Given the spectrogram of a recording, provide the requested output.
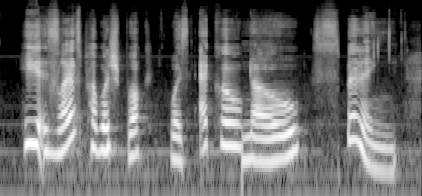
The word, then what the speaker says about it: EcoSpinning: was a mistake because it's easy to stumble on that N-O. Best pronounced as EcoSpinning, and not so sort of trippingly on the tongue, but I guess it's difficult to master.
